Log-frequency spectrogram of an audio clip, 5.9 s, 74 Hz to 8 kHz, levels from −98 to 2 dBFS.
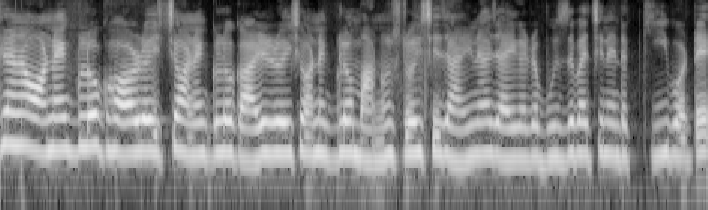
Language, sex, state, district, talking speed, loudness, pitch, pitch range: Bengali, female, Jharkhand, Jamtara, 185 wpm, -15 LUFS, 260 Hz, 245-275 Hz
